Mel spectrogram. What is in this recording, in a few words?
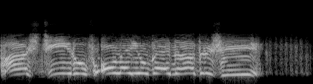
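damaged oil, Czech, mood med; speech; War Thunder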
